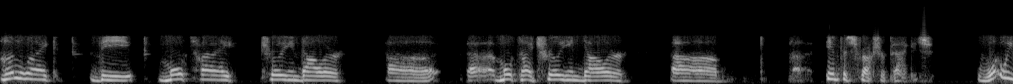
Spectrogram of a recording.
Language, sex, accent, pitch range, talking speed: English, male, American, 195-240 Hz, 70 wpm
